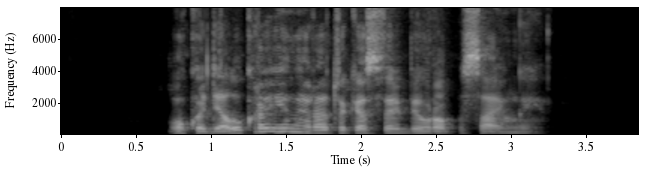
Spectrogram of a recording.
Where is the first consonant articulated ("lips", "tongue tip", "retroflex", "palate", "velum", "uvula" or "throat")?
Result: velum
